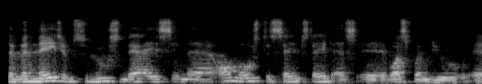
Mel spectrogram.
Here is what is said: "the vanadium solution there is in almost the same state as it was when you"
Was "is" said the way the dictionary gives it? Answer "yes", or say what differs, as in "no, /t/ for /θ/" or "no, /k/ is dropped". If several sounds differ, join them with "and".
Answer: no, /s/ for /z/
